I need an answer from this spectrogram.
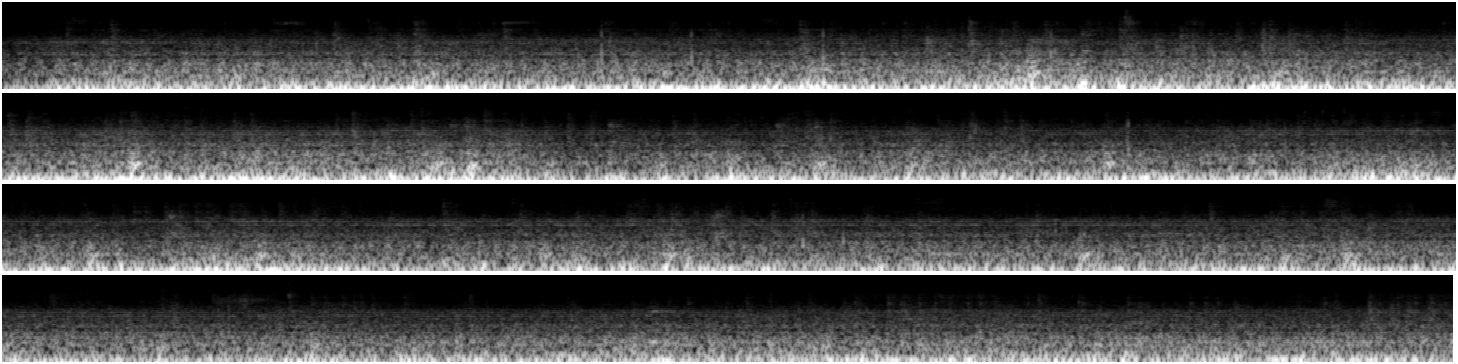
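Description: Swiss passenger train running at speed, heard from inside the carriage: a steady low rumble of wheels on rail, with a faint high whine in the middle.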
